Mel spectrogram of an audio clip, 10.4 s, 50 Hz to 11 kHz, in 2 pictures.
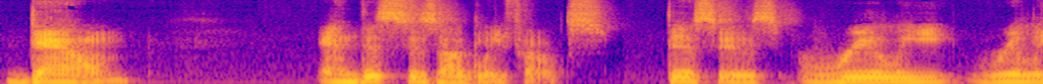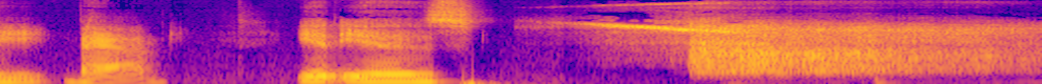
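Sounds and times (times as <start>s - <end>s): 
speech: 0.2s - 0.7s, 1.6s - 6.1s, 6.7s - 7.6s
bomb-drop sound effect whistle: 8.0s - 10.4s
bomb-drop sound effect explosion with crackling roar: 8.2s - 10.4s.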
